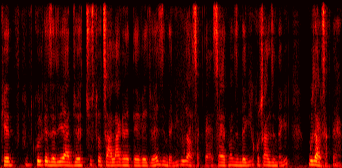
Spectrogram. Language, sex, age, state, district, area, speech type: Urdu, male, 30-45, Telangana, Hyderabad, urban, spontaneous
